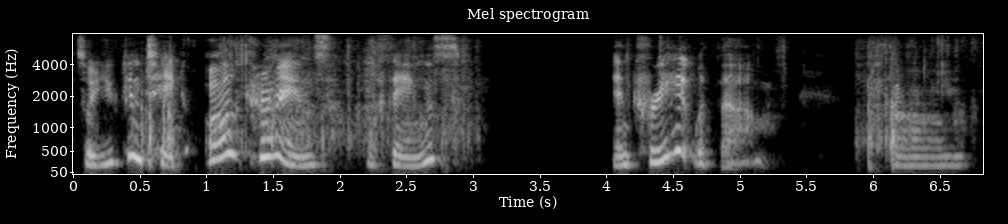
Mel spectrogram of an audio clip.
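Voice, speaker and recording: A woman schoolteacher talking casually and instructively to children, expressive and encouraging them to use their imagination. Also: on the high side, muffled recording, slight background noise. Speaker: elementary school teacher.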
